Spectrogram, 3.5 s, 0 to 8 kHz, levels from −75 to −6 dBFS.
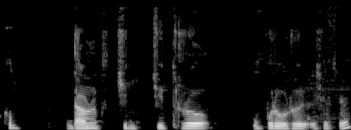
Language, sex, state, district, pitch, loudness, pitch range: Bengali, male, West Bengal, Dakshin Dinajpur, 140 Hz, -23 LUFS, 135-150 Hz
